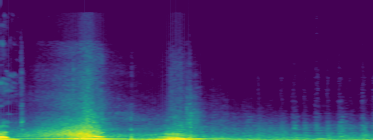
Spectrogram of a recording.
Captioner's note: car zooming; suspenseful orchestral music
